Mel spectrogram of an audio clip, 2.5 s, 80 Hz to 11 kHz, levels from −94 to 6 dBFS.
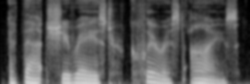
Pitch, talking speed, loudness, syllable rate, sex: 145 Hz, 170 wpm, -17 LUFS, 4.2 syllables/s, female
